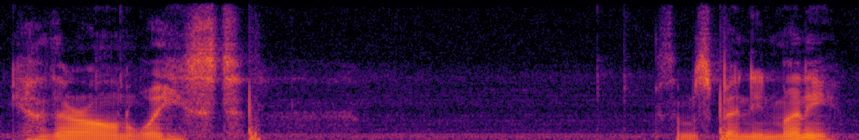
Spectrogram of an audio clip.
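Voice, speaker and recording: Male game commentator with a low-ish voice, talks to himself while playing, a little hoarse from a cough. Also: level tone, a little slow, fairly bright tone. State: slightly hoarse, has a cough. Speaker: gaming video host. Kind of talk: casual let's-play commentary.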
